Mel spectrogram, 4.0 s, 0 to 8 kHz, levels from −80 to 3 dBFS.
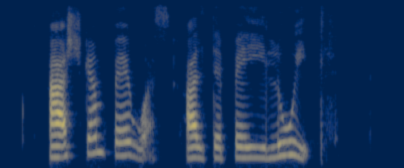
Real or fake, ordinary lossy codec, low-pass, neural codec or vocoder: real; Opus, 24 kbps; 7.2 kHz; none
